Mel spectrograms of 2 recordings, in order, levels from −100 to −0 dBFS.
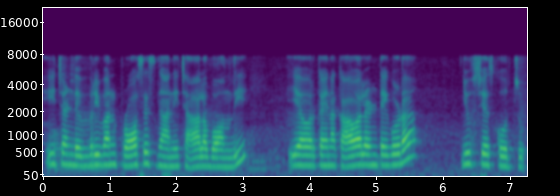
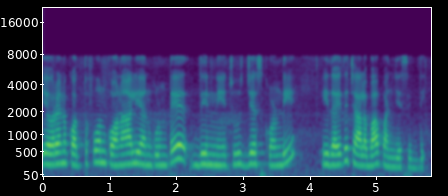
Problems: constant background noise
